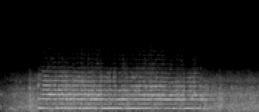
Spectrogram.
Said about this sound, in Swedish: Stopp för tusan bövlar! Bromsa tåget! Ta fast tåget! Hallå, hallå!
